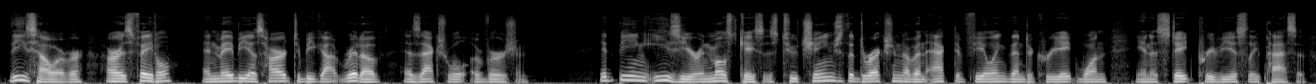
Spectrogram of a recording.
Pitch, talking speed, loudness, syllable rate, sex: 135 Hz, 185 wpm, -19 LUFS, 5.6 syllables/s, male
